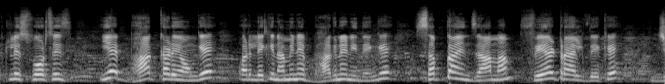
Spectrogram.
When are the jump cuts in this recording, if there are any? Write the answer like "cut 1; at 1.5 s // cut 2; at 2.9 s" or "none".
none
